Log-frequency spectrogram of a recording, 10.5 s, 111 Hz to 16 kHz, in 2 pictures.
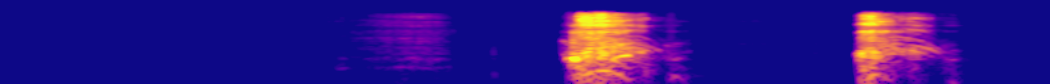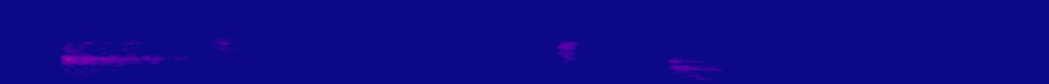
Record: {"cough_length": "10.5 s", "cough_amplitude": 16295, "cough_signal_mean_std_ratio": 0.18, "survey_phase": "beta (2021-08-13 to 2022-03-07)", "age": "65+", "gender": "Male", "wearing_mask": "No", "symptom_none": true, "smoker_status": "Never smoked", "respiratory_condition_asthma": false, "respiratory_condition_other": false, "recruitment_source": "REACT", "submission_delay": "2 days", "covid_test_result": "Negative", "covid_test_method": "RT-qPCR", "influenza_a_test_result": "Negative", "influenza_b_test_result": "Negative"}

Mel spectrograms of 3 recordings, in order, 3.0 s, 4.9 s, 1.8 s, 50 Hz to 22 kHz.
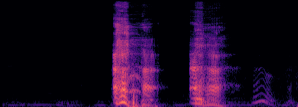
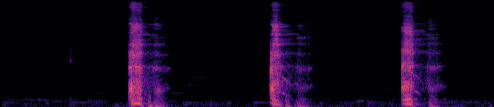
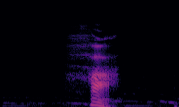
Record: {"cough_length": "3.0 s", "cough_amplitude": 22338, "cough_signal_mean_std_ratio": 0.36, "three_cough_length": "4.9 s", "three_cough_amplitude": 12952, "three_cough_signal_mean_std_ratio": 0.28, "exhalation_length": "1.8 s", "exhalation_amplitude": 2871, "exhalation_signal_mean_std_ratio": 0.33, "survey_phase": "beta (2021-08-13 to 2022-03-07)", "age": "65+", "gender": "Female", "wearing_mask": "No", "symptom_none": true, "smoker_status": "Never smoked", "respiratory_condition_asthma": false, "respiratory_condition_other": false, "recruitment_source": "Test and Trace", "submission_delay": "1 day", "covid_test_result": "Negative", "covid_test_method": "RT-qPCR"}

